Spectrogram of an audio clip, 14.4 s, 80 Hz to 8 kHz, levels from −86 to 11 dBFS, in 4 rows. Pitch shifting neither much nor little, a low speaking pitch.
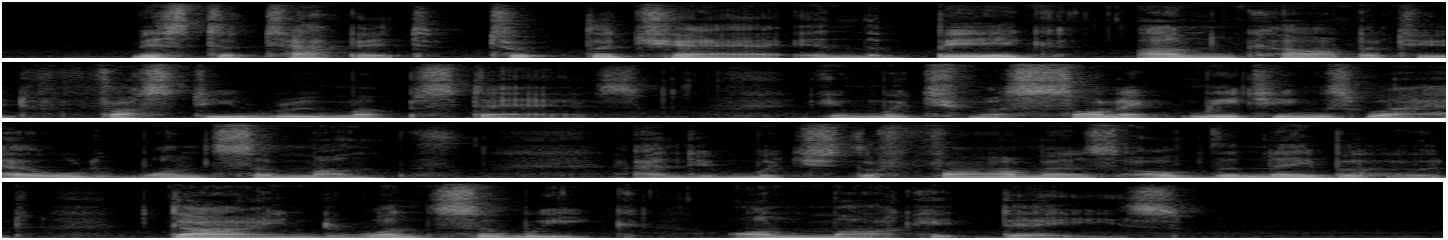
No: wide, 7.5 semitones; low, 125 Hz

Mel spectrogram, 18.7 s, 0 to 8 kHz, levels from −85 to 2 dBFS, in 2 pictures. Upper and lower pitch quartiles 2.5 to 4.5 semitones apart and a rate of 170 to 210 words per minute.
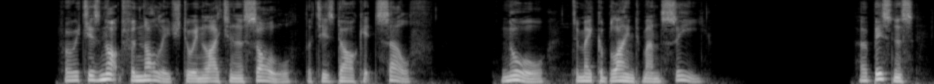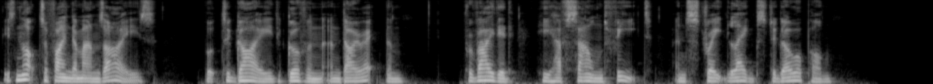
No: average, 4.2 semitones; average, 155 wpm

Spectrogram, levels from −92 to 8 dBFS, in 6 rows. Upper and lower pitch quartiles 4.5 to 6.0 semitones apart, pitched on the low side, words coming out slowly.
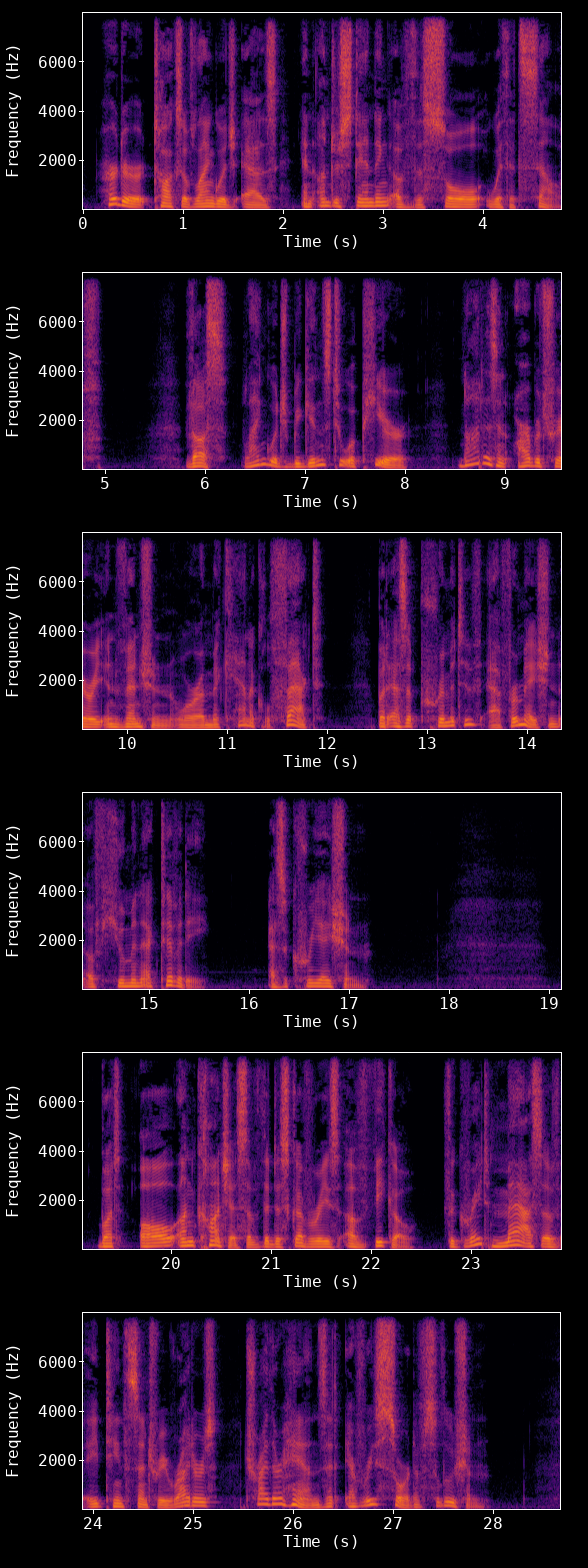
Yes: wide, 5.6 semitones; low, 120 Hz; slow, 125 wpm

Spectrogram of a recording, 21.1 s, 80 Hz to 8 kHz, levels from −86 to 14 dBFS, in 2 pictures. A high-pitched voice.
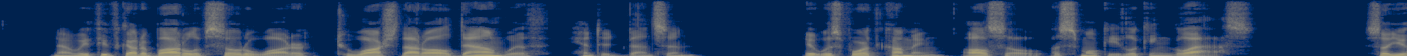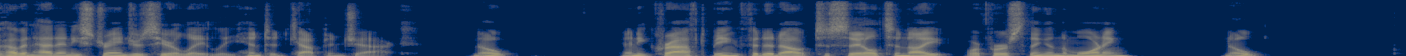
No: low, 105 Hz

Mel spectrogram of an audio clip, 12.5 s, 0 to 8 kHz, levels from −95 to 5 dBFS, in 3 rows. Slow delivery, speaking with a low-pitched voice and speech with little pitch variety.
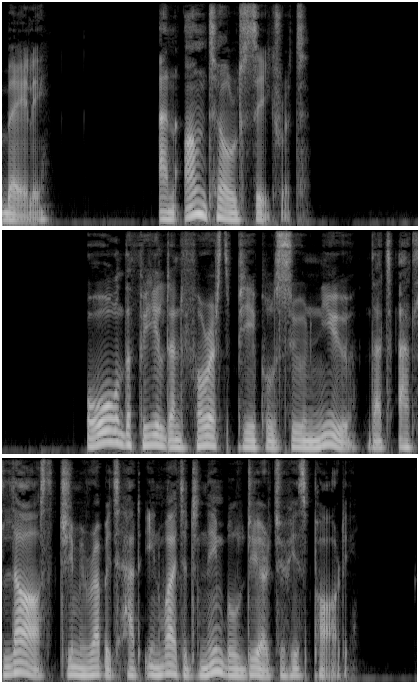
No: slow, 115 wpm; low, 100 Hz; average, 5.1 semitones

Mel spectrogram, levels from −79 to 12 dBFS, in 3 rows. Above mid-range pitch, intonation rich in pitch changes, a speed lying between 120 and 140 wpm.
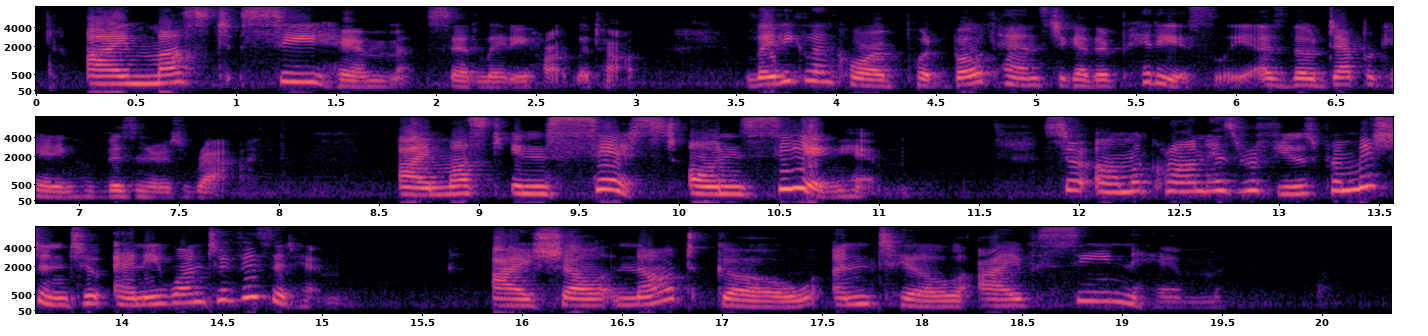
Yes: high, 220 Hz; wide, 7.9 semitones; slow, 135 wpm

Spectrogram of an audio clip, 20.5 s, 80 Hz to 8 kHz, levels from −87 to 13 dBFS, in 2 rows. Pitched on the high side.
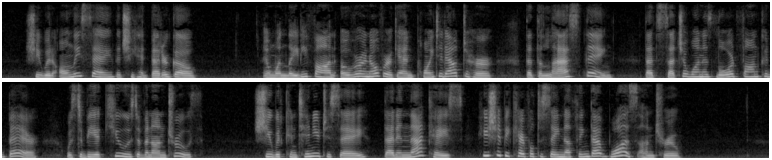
Yes: high, 230 Hz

